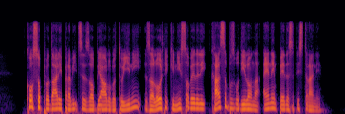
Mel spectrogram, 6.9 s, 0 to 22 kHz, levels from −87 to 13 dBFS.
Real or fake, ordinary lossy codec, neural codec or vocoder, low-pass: fake; none; codec, 24 kHz, 0.5 kbps, DualCodec; 10.8 kHz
